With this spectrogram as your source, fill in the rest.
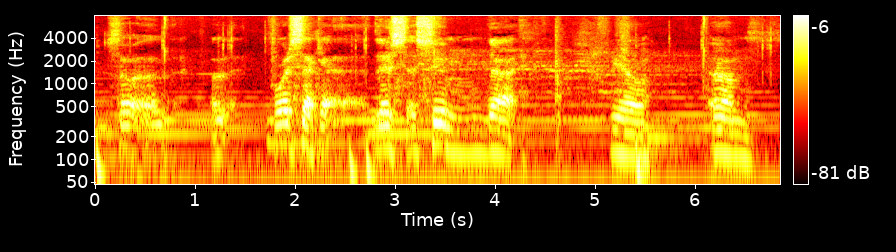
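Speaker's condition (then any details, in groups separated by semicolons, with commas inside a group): Cerebral palsy; tends to mess up words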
